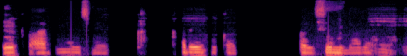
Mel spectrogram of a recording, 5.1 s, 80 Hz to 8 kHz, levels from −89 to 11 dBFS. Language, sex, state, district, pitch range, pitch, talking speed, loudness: Hindi, male, Bihar, Darbhanga, 105-115 Hz, 110 Hz, 105 wpm, -20 LUFS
